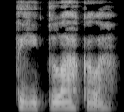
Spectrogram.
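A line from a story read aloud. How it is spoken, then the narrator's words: Slightly hoarse voice. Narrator (Russian): чуть хриплым голосом сказал он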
